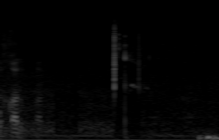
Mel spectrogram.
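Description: Near silence in a pause of a voice recording, with two very faint clicks a little past a second in.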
